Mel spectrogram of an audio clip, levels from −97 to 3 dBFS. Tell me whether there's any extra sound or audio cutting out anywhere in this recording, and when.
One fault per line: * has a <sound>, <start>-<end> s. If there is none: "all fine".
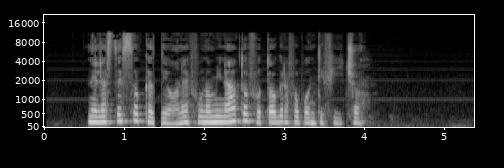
* has a dropout, 1.4-1.5 s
